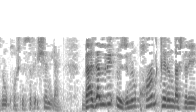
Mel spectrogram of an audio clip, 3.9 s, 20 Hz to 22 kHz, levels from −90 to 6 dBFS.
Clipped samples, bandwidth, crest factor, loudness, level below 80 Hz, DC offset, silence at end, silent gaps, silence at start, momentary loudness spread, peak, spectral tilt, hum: under 0.1%; 5.8 kHz; 20 dB; -28 LUFS; -66 dBFS; under 0.1%; 0 s; none; 0 s; 17 LU; -8 dBFS; -8.5 dB/octave; none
